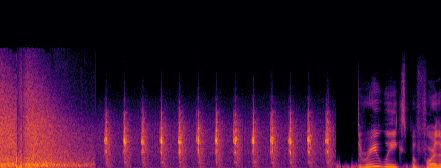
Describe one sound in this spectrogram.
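A stopwatch ticks steadily.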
